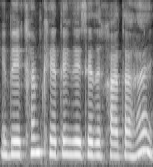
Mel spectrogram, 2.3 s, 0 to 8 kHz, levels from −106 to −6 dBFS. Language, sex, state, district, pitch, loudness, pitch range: Bhojpuri, female, Uttar Pradesh, Ghazipur, 235 Hz, -16 LUFS, 230-255 Hz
